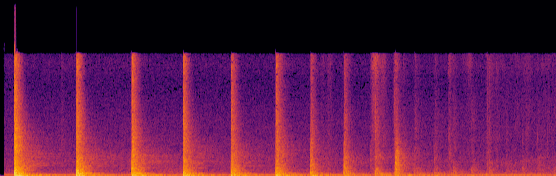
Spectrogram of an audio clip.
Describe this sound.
Large exercise ball bouncing several times with diminishing amplitude.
